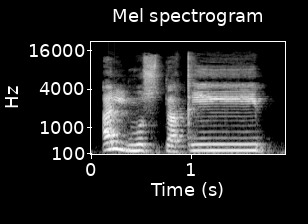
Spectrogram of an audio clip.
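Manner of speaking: very slow, drawn-out tajweed chanting; slow chanted recitation; slow Quran recitation. Shown as a demonstration. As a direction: stretch the word for students to echo. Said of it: "میرے ساتھ ساتھ پڑھیں گے".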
